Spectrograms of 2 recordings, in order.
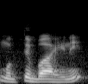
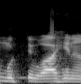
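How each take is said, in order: First: The second word begins with a B sound. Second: The second word begins with a V sound. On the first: This is how Bengali speakers say it. "వాళ్ళు బెంగాలీలు అన్ని వాను బాగా పలుకుతారు" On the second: This is how Telugu speakers would say it. "మనం తెలుగులో ముక్తి వాహిని అని పిలవచ్చు"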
